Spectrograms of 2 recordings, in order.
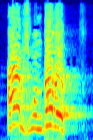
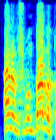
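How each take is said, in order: First: Emphatic. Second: Said in the usual way. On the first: Shown as a demonstration. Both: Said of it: "repeated take".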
